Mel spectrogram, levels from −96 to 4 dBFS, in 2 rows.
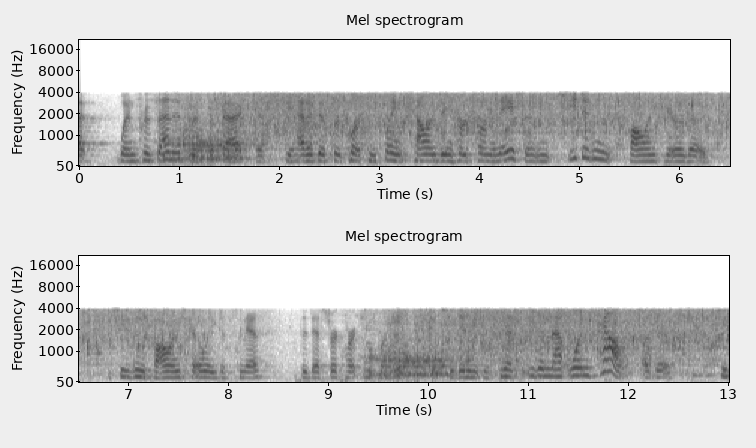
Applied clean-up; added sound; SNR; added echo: none; Toilet flush; 3 dB; none.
